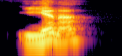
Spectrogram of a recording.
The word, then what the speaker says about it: Jena: On the 12th, we've got Eintracht in Jena.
